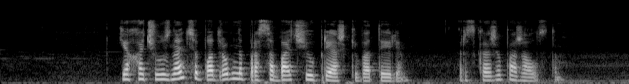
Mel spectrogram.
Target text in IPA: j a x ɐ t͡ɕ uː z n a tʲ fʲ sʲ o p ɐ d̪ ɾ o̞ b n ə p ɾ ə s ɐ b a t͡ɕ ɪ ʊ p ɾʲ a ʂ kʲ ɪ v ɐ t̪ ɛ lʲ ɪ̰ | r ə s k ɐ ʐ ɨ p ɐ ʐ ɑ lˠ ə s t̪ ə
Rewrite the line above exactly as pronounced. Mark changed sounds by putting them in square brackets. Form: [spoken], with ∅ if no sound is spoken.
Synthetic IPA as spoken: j a x ɐ t͡ɕ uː z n a tʲ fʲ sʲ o p ɐ d̪ ɾ o̞ b n ə p ɾ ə s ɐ b a t͡ɕ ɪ ʊ p ɾʲ a ʂ kʲ ɪ v ɐ t̪ ɛ lʲ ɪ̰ | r ə s k ɐ ʐ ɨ p ɐ ʐ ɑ lˠ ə s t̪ ə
